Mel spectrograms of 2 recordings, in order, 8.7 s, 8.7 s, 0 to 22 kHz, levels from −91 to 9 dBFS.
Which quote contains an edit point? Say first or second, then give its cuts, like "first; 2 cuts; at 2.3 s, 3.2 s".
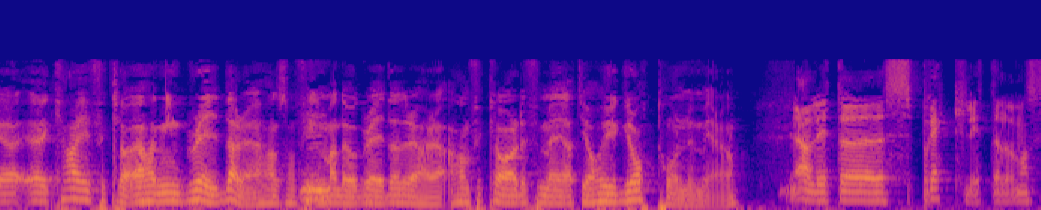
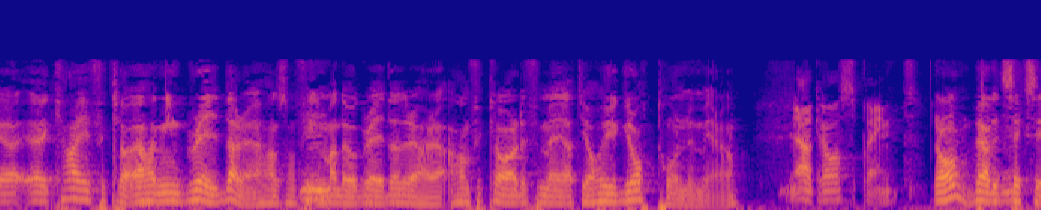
second; 1 cut; at 6.8 s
